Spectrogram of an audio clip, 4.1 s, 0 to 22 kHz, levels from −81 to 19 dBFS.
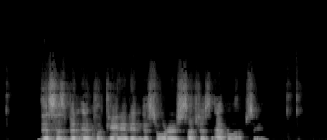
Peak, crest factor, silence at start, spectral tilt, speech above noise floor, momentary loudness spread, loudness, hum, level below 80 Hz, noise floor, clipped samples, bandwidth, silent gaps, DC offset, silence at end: -4 dBFS; 16 dB; 0.45 s; -4 dB/octave; 35 dB; 10 LU; -20 LUFS; none; -70 dBFS; -54 dBFS; under 0.1%; 11.5 kHz; none; under 0.1%; 0.75 s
